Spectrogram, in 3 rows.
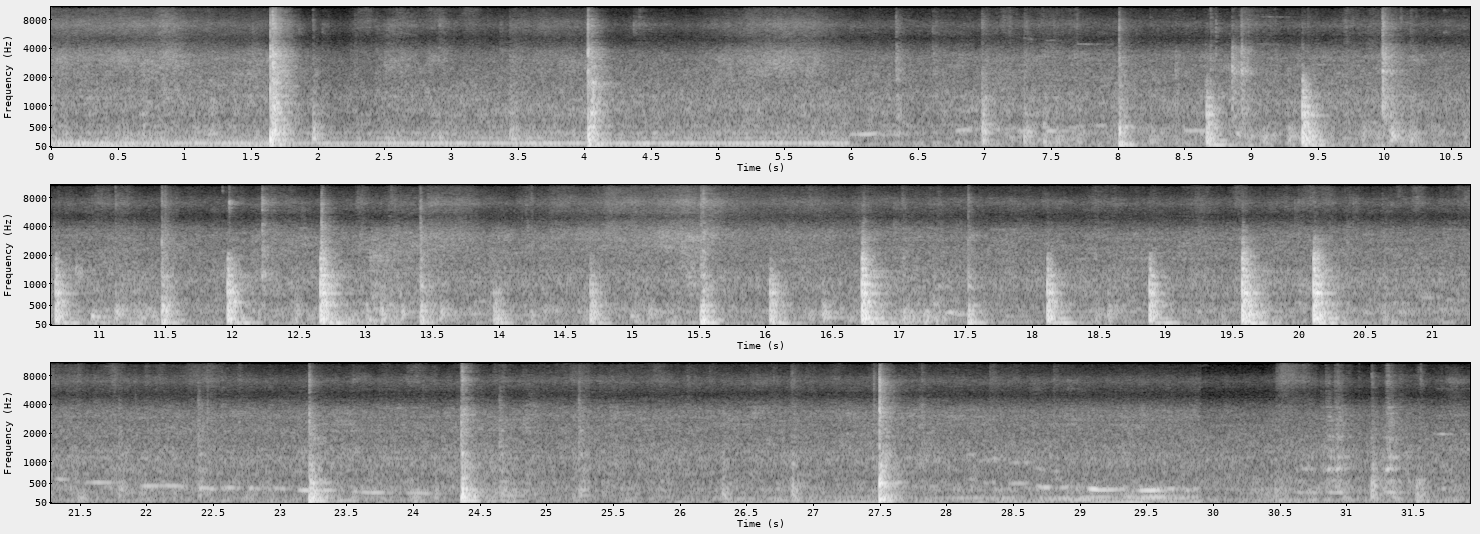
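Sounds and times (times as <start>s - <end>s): dough thumping on steel table: 1.6s - 2.1s, 3.4s - 4.3s, 6.9s - 20.8s.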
